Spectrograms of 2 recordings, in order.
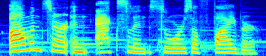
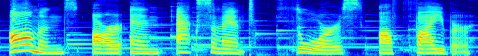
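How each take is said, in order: First: It is read at a normal speaking pace. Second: It is read at a slow, deliberate pace.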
